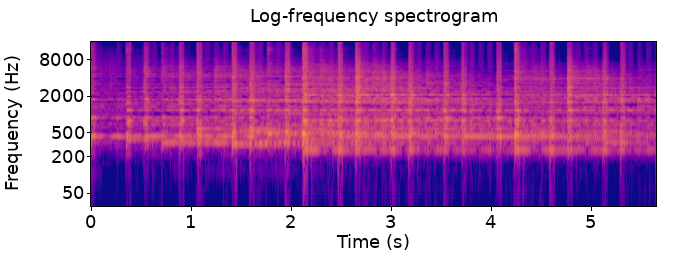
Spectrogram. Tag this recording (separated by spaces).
kim idm asian ambient melody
